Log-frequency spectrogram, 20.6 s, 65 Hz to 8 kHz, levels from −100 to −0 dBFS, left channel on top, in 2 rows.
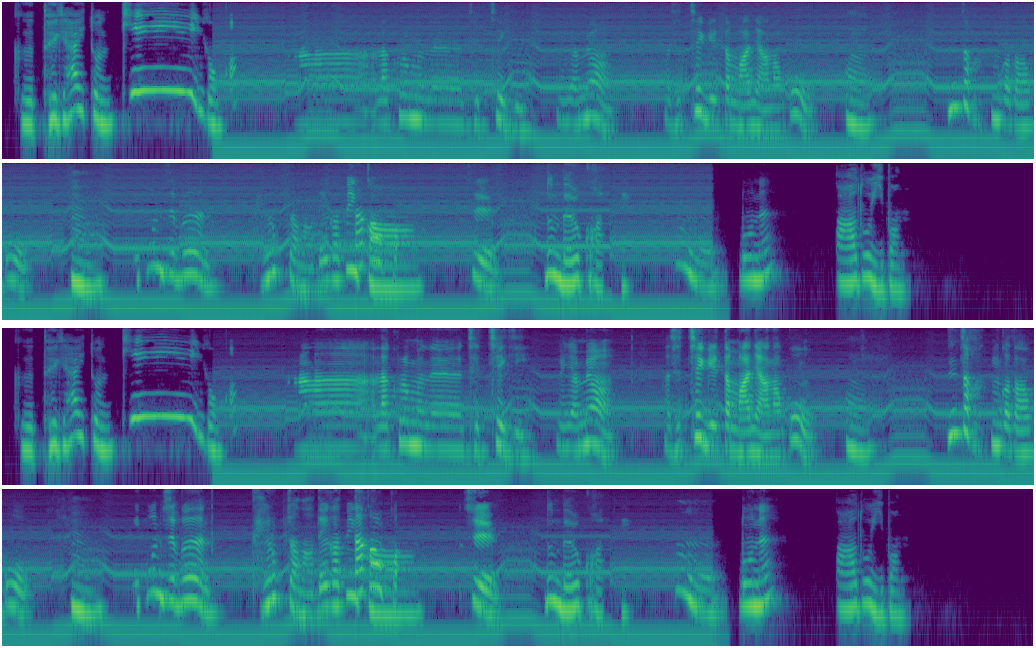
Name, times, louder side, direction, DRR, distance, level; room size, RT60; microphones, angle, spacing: voice 1, 0.2-2.4 8.4-8.8 11.0-11.4 13.8-14.5 15.8-16.6 18.7-19.4, left 2 dB, 35° left, 1.3 m, -35 dB
sound 1, 2.1-17.6, left 3 dB, 65° left, 3.1 m, -47 dB
voice 2, 2.9-6.2 6.6-8.2 9.5-10.6 11.6-12.5 12.8-14.2 15.0-15.4 17.1-18.1, right 5 dB, 65° right, 0.7 m, -36 dB
head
